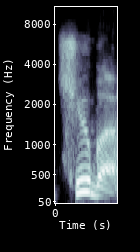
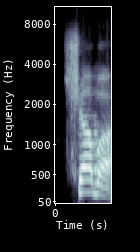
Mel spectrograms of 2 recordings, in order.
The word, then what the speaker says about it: Chuba: And before we get to Mike's lineup, I have to think that they pronounce his name Chuba Hubbard because Joe keeps calling him Chubba Hubbard.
